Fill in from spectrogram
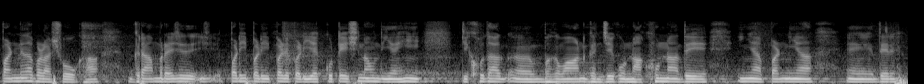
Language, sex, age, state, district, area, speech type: Dogri, male, 30-45, Jammu and Kashmir, Jammu, rural, spontaneous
